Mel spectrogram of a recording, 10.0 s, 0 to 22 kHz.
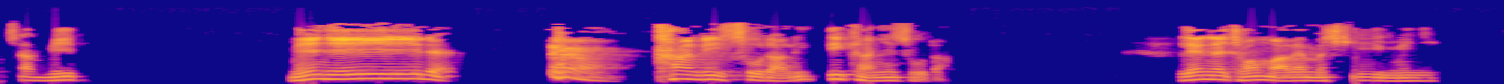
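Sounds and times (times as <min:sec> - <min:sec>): man preaching: 0:01.9 - 0:03.2.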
